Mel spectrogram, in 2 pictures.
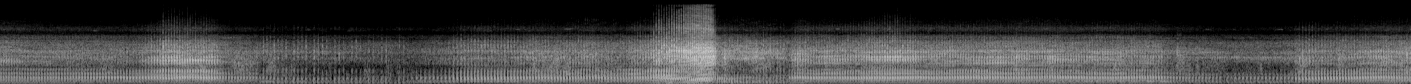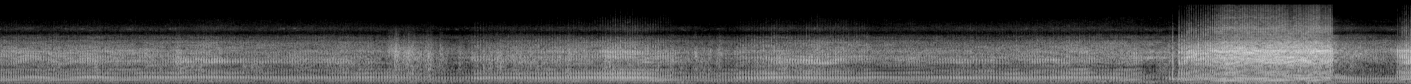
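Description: Off-road vehicle engine running and revving on a sandy trail, its pitch rising and falling with the throttle. A loud rushing noise cuts in briefly about seven seconds in, and again for over a second near the end.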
